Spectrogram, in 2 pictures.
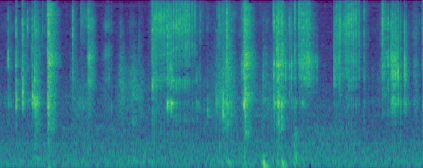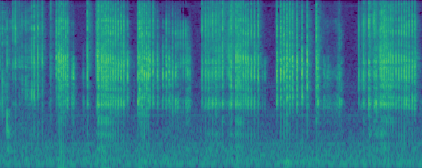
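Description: Long acrylic nails tap and scratch the black plastic underside of a yellow die-cast Beetle model car held upside down, moving over its metal engine and axle parts. The result is crisp, dry clicks mixed with bright, rasping scratch bursts that stop quickly, with almost no low end.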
